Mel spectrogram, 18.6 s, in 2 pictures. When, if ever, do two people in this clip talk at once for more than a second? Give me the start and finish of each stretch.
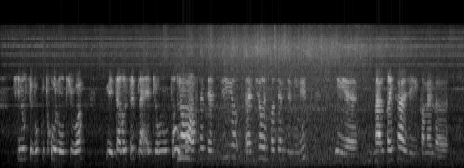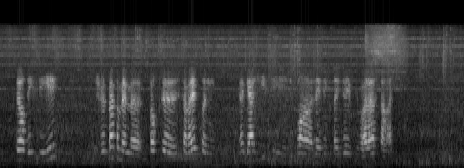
none

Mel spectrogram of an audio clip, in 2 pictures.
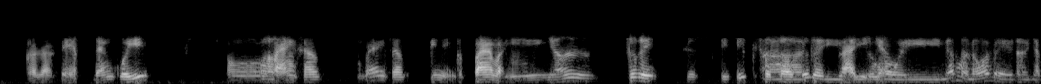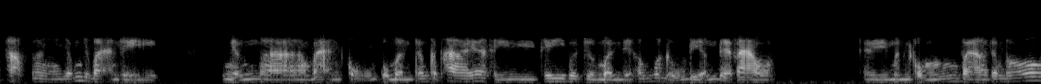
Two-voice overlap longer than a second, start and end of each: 7.6-8.8

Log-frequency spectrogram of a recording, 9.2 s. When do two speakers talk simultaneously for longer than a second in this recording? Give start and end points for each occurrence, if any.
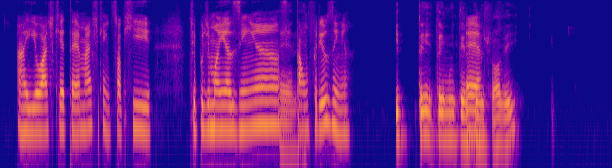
none

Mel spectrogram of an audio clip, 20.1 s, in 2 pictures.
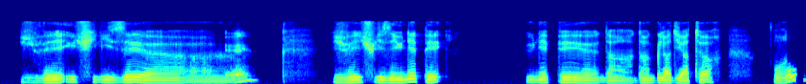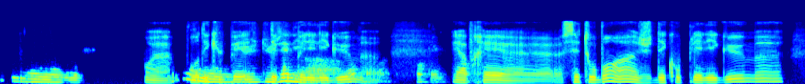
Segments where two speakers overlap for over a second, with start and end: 12.4-14.8

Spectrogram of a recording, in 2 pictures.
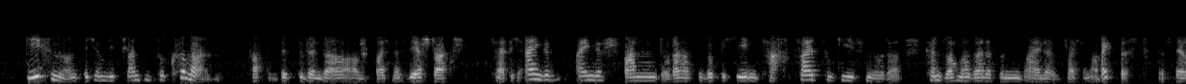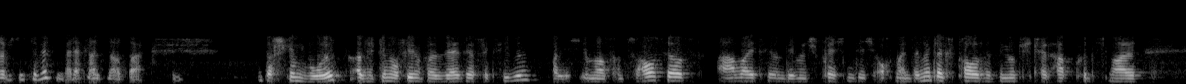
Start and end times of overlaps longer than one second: none

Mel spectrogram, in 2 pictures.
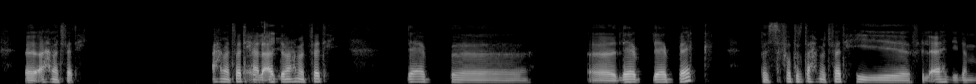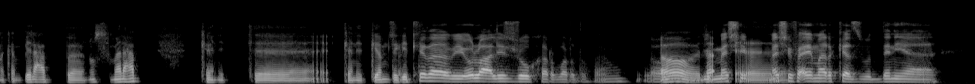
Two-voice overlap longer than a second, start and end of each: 16.4-17.7

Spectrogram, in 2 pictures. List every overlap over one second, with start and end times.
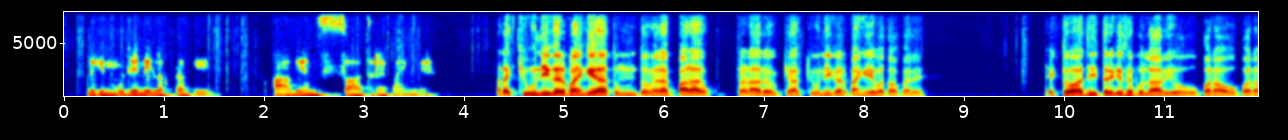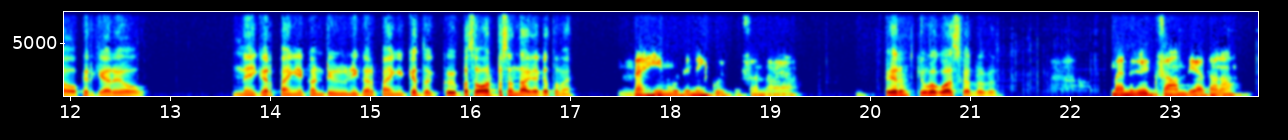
none

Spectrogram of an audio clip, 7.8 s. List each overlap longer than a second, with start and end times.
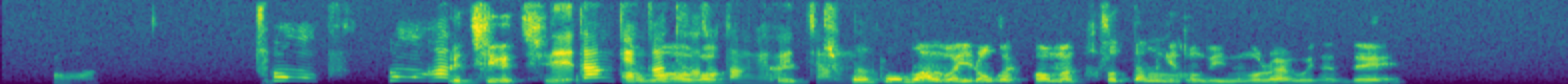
2.8-4.4

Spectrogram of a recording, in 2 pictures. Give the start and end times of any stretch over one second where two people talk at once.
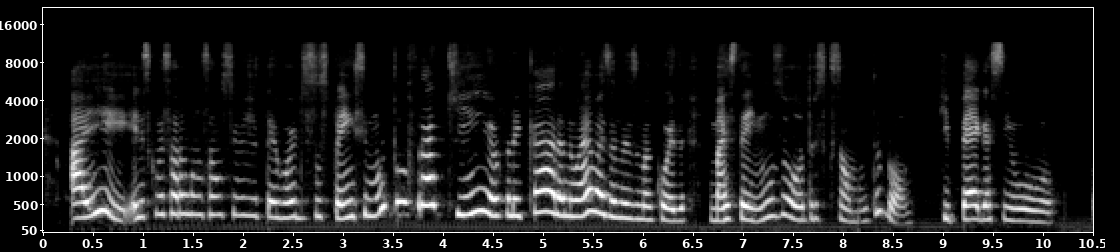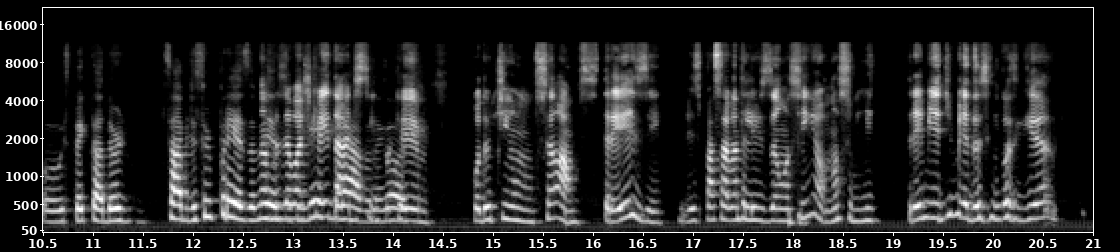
12.6-14.1

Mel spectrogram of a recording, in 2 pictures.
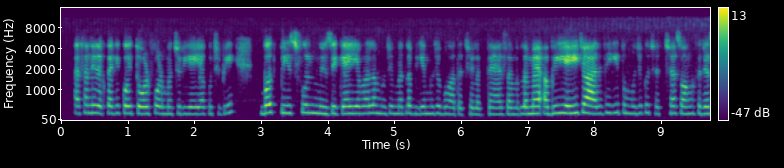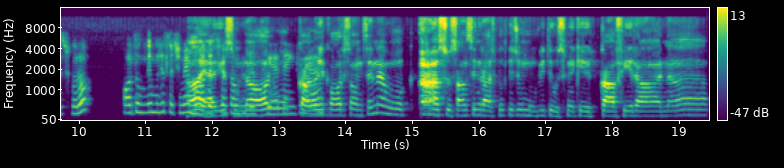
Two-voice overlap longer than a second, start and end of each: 11.7-13.7

